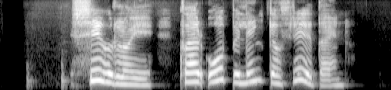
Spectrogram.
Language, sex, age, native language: Icelandic, male, 11, Icelandic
